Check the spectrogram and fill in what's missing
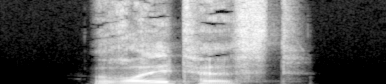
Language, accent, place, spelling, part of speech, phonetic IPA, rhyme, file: German, Germany, Berlin, rolltest, verb, [ˈʁɔltəst], -ɔltəst, De-rolltest.ogg
- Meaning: inflection of rollen: 1. second-person singular preterite 2. second-person singular subjunctive II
